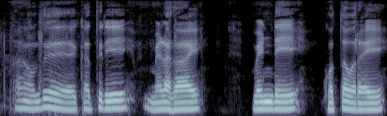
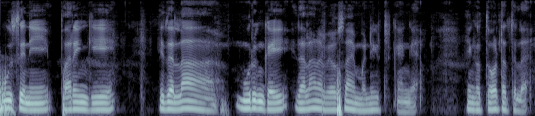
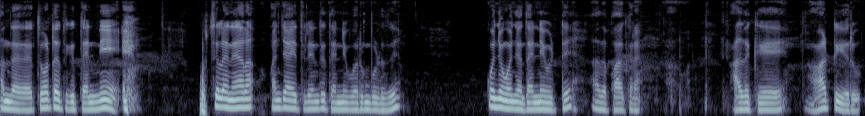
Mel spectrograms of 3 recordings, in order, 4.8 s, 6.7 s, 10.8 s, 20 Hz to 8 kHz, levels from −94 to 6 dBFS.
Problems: none marked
